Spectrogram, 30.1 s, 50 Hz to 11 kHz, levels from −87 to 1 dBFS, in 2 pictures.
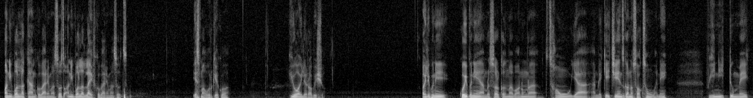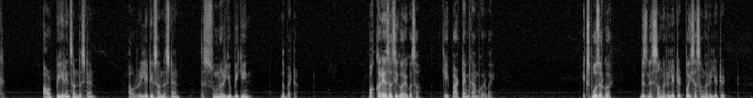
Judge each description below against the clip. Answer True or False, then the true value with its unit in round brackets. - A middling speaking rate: False (130 wpm)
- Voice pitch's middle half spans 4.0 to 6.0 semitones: False (3.0 semitones)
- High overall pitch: False (100 Hz)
